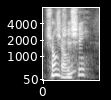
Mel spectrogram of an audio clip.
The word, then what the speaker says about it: Shang-Chi: Abomination, Wong, and other surprise cameos in Marvel Studios' Shang-Chi. – Yeah. – Did I say that right? – Yeah. – Shang-Chi.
